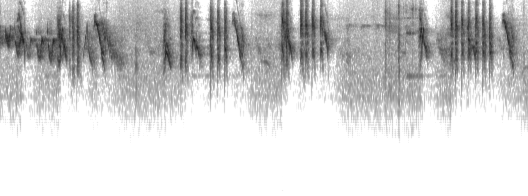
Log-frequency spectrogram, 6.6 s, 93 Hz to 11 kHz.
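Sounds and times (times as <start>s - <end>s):
house sparrow chirping, Passer domesticus: 0.0s - 6.5s.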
